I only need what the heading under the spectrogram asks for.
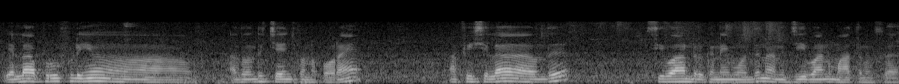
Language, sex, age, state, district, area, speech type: Tamil, male, 18-30, Tamil Nadu, Namakkal, rural, spontaneous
